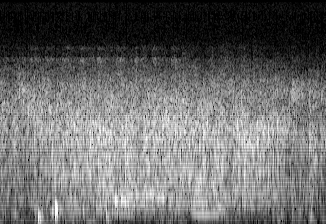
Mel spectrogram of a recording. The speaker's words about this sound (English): Give him a clap.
